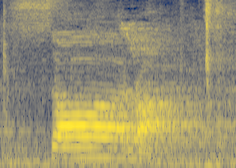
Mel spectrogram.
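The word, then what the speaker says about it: Sa-Ra: Because this title, the two symbols of the duck and the sun, we pronounce them in high English as Sra, son of Ra.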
